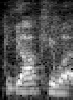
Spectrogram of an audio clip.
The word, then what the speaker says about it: Byakuya: Byakua is how you pronounce his name.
